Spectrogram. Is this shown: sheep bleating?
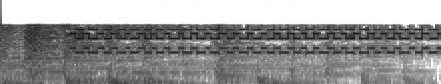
no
